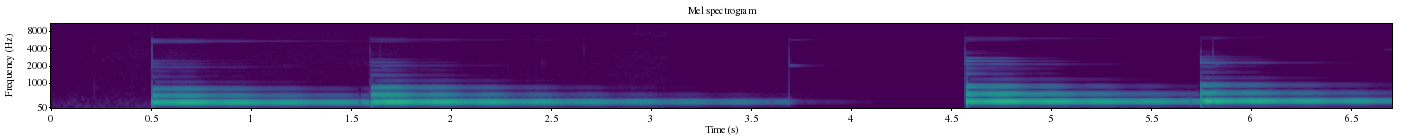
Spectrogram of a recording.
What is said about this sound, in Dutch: En een halve noot, ik zou even een paar spelen, dat, dat klinkt zo.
